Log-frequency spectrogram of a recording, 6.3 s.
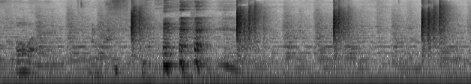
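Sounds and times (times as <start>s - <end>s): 
speech: 0.2s - 0.8s
laughter: 1.1s - 3.6s
dice rolled during a tabletop role-playing game: 1.7s - 2.2s, 3.1s - 3.7s, 4.4s - 4.8s, 5.6s - 6.1s.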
